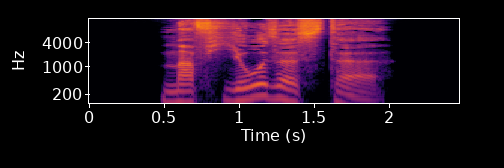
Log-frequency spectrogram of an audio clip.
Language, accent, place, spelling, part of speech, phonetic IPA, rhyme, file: German, Germany, Berlin, mafioseste, adjective, [maˈfi̯oːzəstə], -oːzəstə, De-mafioseste.ogg
- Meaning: inflection of mafios: 1. strong/mixed nominative/accusative feminine singular superlative degree 2. strong nominative/accusative plural superlative degree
